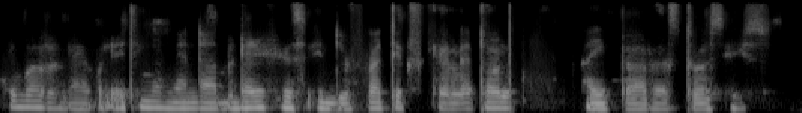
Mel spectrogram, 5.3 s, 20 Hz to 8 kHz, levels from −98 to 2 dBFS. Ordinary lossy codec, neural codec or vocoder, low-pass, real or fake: none; codec, 16 kHz, 1 kbps, X-Codec, HuBERT features, trained on general audio; 7.2 kHz; fake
